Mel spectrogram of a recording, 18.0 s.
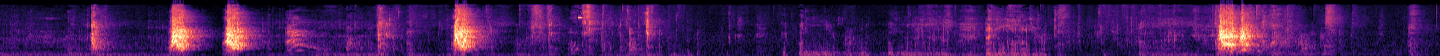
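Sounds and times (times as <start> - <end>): dog growling: 0.0 - 2.2, 3.2 - 16.8
dog barking loudly: 2.1 - 3.2, 5.6 - 6.1, 15.2 - 15.9.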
